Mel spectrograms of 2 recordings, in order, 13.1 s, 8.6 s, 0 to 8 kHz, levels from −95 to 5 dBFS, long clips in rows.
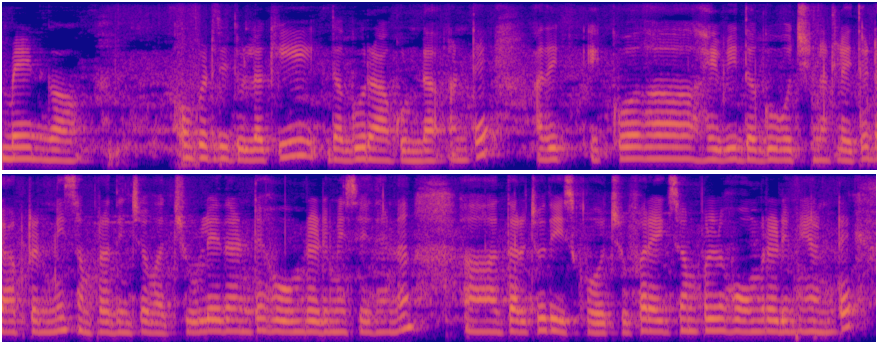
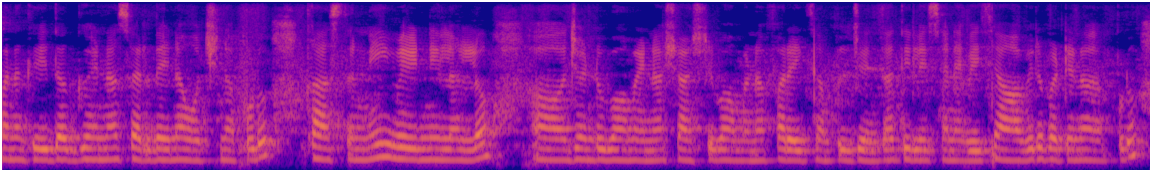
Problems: constant background noise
